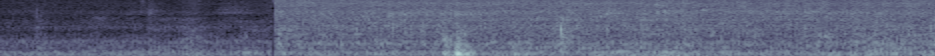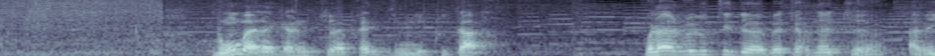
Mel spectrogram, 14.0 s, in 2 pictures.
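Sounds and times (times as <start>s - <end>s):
food sizzling in oil: 2.1s - 8.2s
frying pan knock: 3.2s - 3.6s.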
